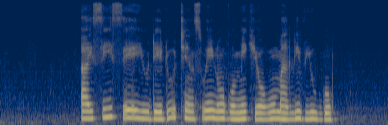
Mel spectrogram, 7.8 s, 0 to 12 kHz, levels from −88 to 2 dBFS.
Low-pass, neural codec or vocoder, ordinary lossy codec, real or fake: 10.8 kHz; codec, 24 kHz, 3.1 kbps, DualCodec; AAC, 48 kbps; fake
